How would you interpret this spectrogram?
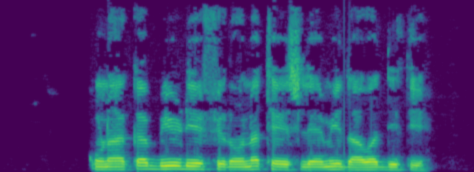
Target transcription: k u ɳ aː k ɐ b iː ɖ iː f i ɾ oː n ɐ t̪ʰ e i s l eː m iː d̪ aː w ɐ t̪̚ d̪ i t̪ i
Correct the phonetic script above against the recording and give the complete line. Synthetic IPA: k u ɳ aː k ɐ b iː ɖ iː f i ɾ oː n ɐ t̪ʰ e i s l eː m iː d̪ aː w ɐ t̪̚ d̪ i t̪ i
